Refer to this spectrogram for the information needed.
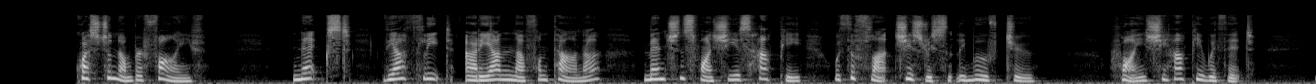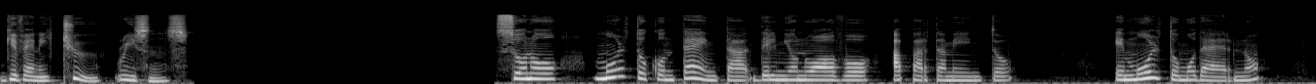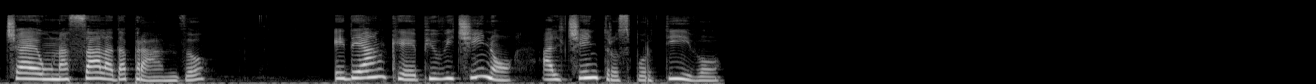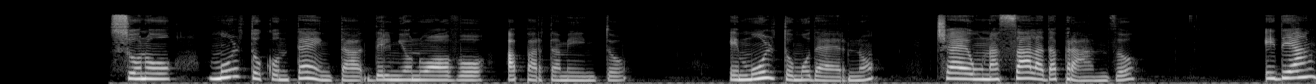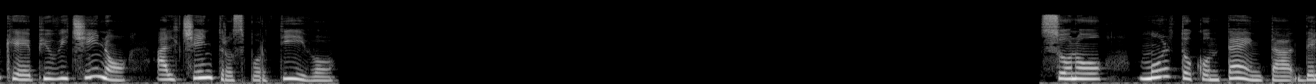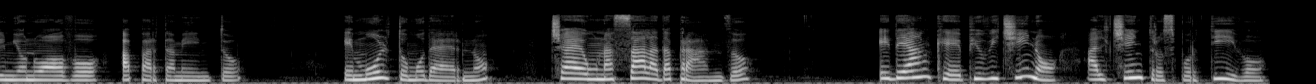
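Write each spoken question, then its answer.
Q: Why is she happy with it?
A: It is very modern, has a dining room, and is closer to the sports centre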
